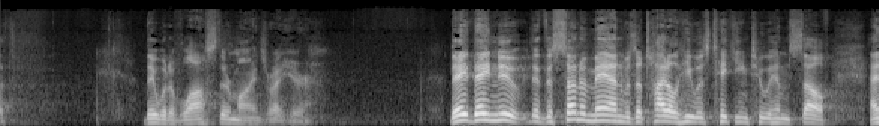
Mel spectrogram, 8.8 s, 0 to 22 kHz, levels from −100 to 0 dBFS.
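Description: From 0.16 to 0.21 s a very faint echo leak appears, a copy of the speech arriving 165 ms late, far below the direct sound, likely from an echo canceller letting loudspeaker pickup through. On a spectrogram it shows as a dim, delayed repeat of the speech pattern.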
